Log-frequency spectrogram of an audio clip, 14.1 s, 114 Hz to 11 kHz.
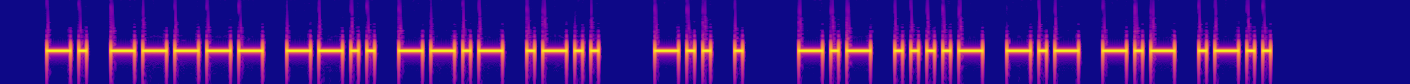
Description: Morse code, heard as a keyed tone, about 15 wpm, 700 Hz. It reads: N0ZQL DE K4KKL
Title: USA Callsign DE Callsign - 5 Characters - 15wpm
